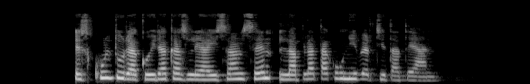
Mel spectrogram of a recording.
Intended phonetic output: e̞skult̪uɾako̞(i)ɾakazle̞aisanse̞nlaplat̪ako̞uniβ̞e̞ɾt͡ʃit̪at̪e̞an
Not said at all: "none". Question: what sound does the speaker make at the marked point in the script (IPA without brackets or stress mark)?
i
